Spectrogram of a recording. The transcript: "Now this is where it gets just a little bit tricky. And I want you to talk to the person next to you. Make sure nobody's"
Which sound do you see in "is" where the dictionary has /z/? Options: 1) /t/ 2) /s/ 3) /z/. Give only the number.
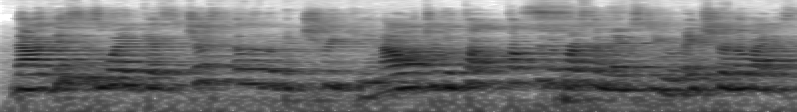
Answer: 3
